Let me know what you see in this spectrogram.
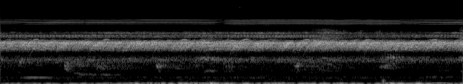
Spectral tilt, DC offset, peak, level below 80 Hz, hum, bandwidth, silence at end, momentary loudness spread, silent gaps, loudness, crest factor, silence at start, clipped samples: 2 dB/octave; under 0.1%; -12 dBFS; -46 dBFS; none; 9.6 kHz; 0 s; 1 LU; none; -24 LUFS; 14 dB; 0 s; under 0.1%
